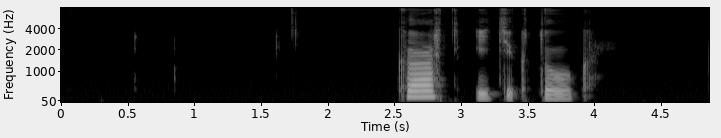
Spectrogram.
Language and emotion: Russian, sad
